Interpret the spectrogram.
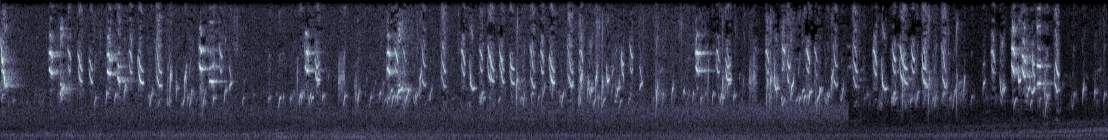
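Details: Singing goldfinches, courting the female, produce fast high chirping phrases that fade toward the end, while wind rushes steadily in the background.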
